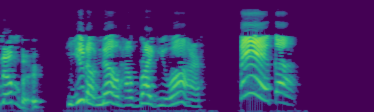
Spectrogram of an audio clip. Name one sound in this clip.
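A girl speaks brightly.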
